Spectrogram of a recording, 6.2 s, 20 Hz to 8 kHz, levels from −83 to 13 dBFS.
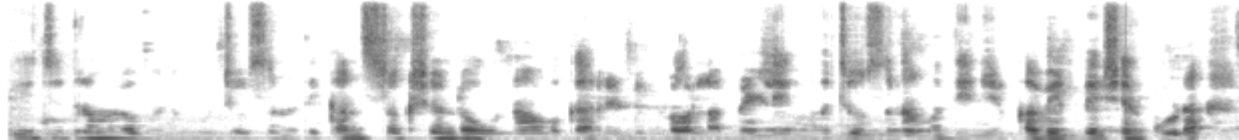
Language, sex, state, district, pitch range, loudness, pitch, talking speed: Telugu, female, Telangana, Nalgonda, 155-170 Hz, -26 LUFS, 160 Hz, 185 wpm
